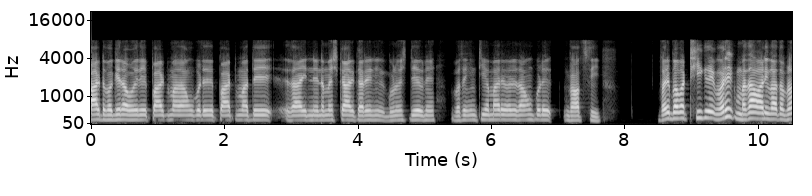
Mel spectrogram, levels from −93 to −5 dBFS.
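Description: Nothing stood out on listening to this speech clip, which carries the bandwidth of wideband G.722 telephone coding at 64 kbit/s.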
